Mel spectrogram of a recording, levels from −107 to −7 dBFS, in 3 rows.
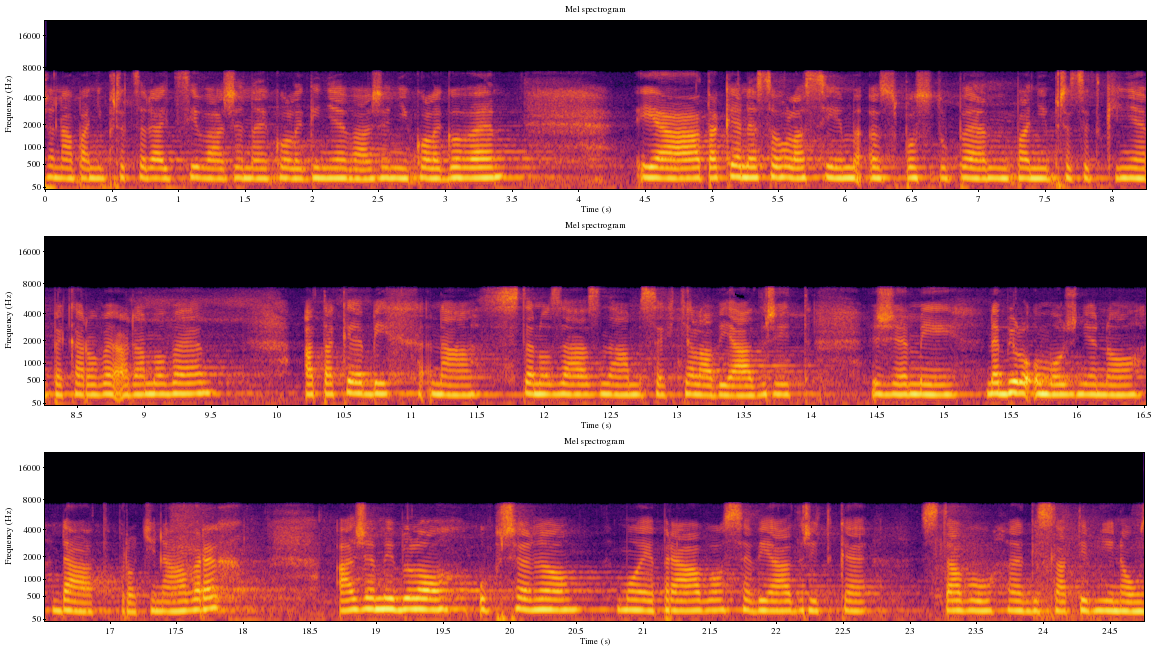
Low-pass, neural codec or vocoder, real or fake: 7.2 kHz; none; real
